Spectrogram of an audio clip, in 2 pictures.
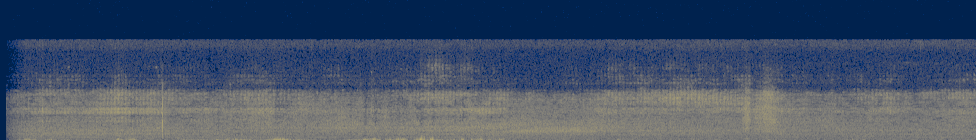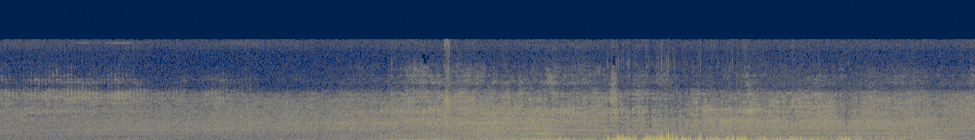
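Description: A motor vehicle's engine rising steadily in pitch as it speeds up, getting louder until it is loudest in the last few seconds. Irregular low rumbles come and go in the first six seconds.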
